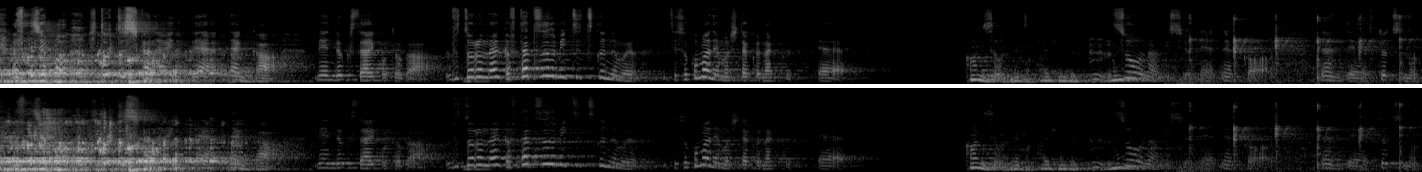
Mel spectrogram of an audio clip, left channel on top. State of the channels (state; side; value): normal; both; correlation -0.06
